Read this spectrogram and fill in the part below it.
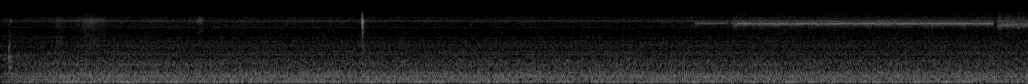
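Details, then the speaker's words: Gigabyte HD 7970 overclocked graphics card under gaming load (Battlefield/Crysis, about 80% activity): steady fan hiss with a faint thin high-pitched buzz, louder in Crysis; card otherwise fine, buzz source unclear. "it doesn't sound like it's meant to happen certainly anyway but yeah other than that though the card is absolutely fine other than the fact that it makes a little buzzing noise"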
